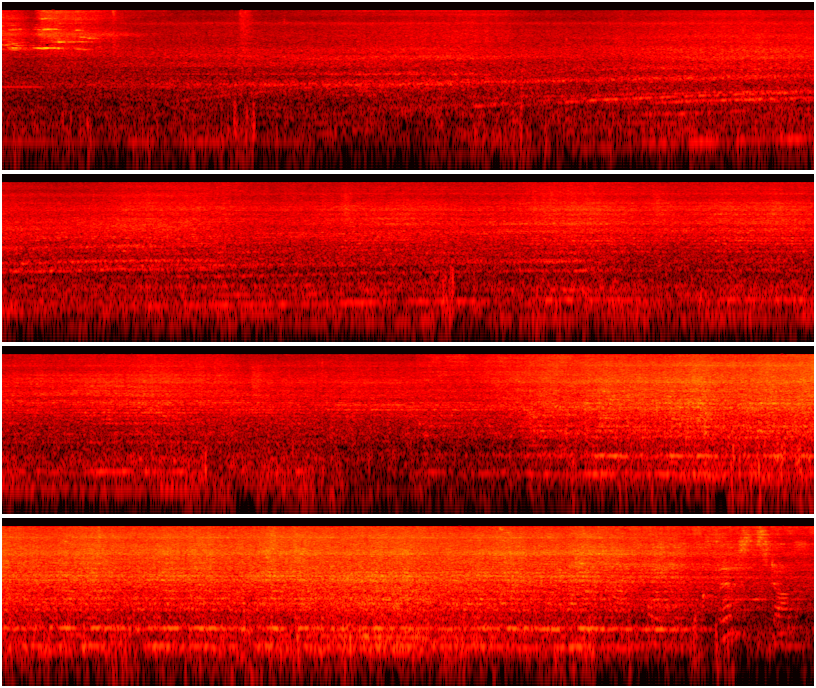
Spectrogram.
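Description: Double-deck electric suburban train pulling away from the platform. Its traction motors whine upward in pitch as it gathers speed. Near the end the rumble of wheels on rail grows louder as the last carriages run past at speed.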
